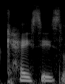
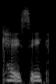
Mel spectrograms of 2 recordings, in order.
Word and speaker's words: Casie: And poor old Casey, it's spelled C-A-S-I-E, but I think she pronounces it Casey.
